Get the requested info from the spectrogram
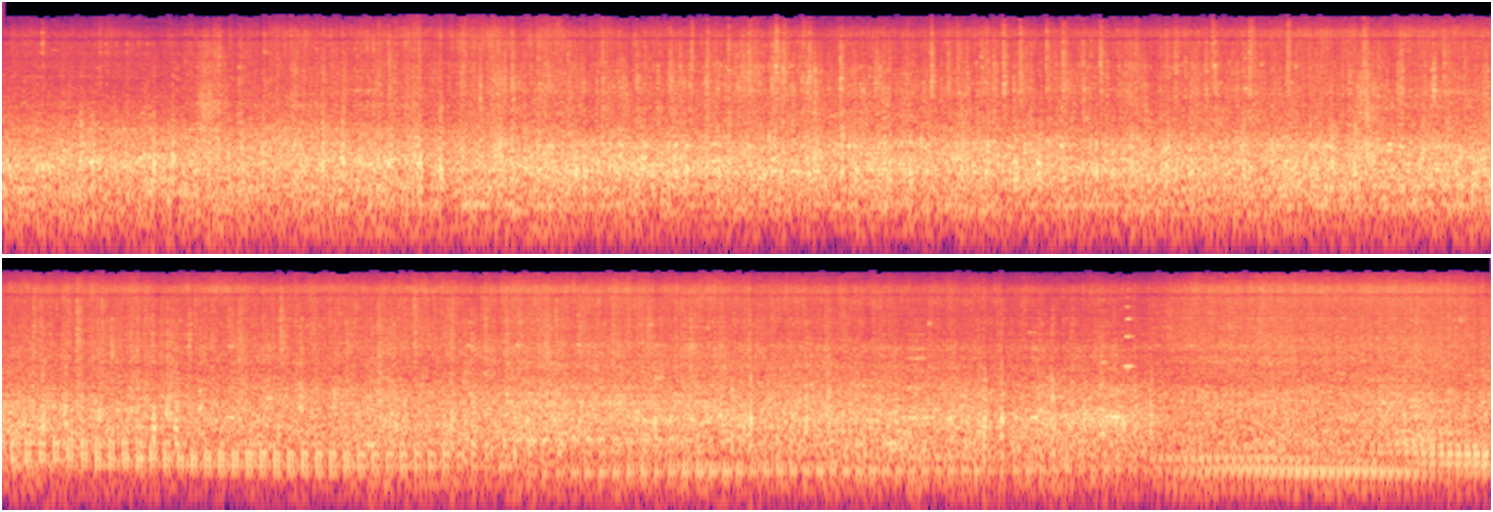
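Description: Narrow-gauge passenger train running steadily, heard from aboard: carriage rumble with wheels clicking over the rail joints, and a low rhythmic pulse joining about halfway through.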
